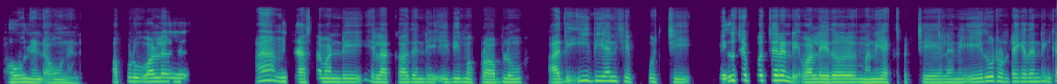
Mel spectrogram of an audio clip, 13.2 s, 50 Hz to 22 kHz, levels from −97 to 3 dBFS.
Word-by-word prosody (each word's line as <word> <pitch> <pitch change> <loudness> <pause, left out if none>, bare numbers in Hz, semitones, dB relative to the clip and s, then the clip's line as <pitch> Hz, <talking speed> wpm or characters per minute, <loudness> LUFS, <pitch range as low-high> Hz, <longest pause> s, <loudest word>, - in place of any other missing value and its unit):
అవునండి. 155 -2 +2
అవునండి. 125 -4 -4 0.4
అప్పుడు 185 +4 -1
వాళ్ళా 180 +1 +3 1.2
ఆ! - - +4 0.2
మేము 180 0 0
చేస్తామండి, 165 +1 +1 0.3
ఇలాగ 150 -1 +2
కాదండి, 155 0 0 0.2
ఇది 160 +2 0
మాకు 150 -2 -2
ప్రాబ్లమ్, 150 +2 +1 0.5
అది 150 - 0 0.2
ఇది 215 0 0
అని 205 -2 +1
చెప్పుకొచ్చి, 160 -2 -5 0.5
ఏదో 215 +8 +5
చెప్పుకొచ్చారండి. 235 -2 +3
వాళ్ళేదో 155 0 +4 0.4
మనీ 150 +1 +3
ఎక్స్పెక్ట్ 150 - -17
చెయ్యాలని 145 +1 -1 0.2
ఏదోటుంటయి 180 -1 0
గదండింక. 180 0 -2
155 Hz, 110 wpm, -22 LUFS, 150-180 Hz, 1.2 s, ఏదో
